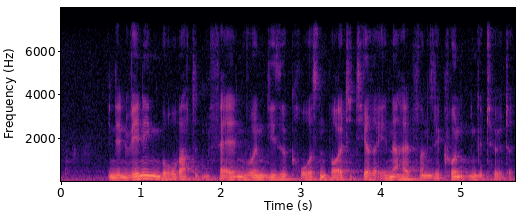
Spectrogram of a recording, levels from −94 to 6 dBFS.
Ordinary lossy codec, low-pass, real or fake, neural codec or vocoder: none; 7.2 kHz; real; none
